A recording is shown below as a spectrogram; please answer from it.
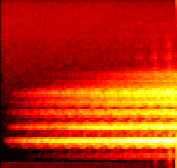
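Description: Background music beginning: one sustained note with a stack of overtones fading in and growing steadily louder.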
